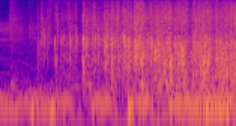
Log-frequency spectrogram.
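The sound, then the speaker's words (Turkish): A crowd claps steadily in a dense, crackling wash that swells in after a brief quieter moment, with a low humming bass tone running underneath. “Çünkü bu kıymetli alkışlarınızla teşekkür ediyorum.”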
